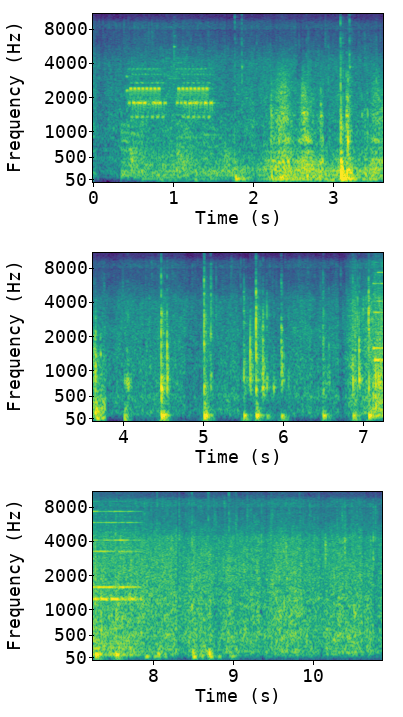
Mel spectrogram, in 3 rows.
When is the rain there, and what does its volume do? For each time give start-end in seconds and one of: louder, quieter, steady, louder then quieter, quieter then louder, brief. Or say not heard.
0.0-10.8 louder.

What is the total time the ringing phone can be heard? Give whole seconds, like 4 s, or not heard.
2 s.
